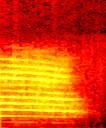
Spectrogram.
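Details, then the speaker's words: A single short, high-pitched, tonal wail fading after about a second: a baby crying in the background while an adult talks. "Uh, I actually, you can hear my baby crying."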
